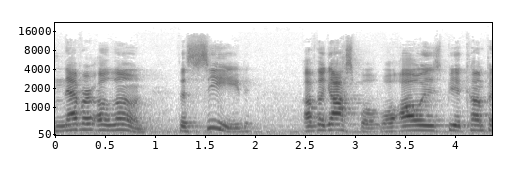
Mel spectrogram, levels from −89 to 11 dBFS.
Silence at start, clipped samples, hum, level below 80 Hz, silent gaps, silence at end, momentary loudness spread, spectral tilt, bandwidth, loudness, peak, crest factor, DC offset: 0 s; under 0.1%; none; -56 dBFS; none; 0 s; 11 LU; -3.5 dB/octave; 15 kHz; -23 LUFS; -2 dBFS; 22 dB; under 0.1%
